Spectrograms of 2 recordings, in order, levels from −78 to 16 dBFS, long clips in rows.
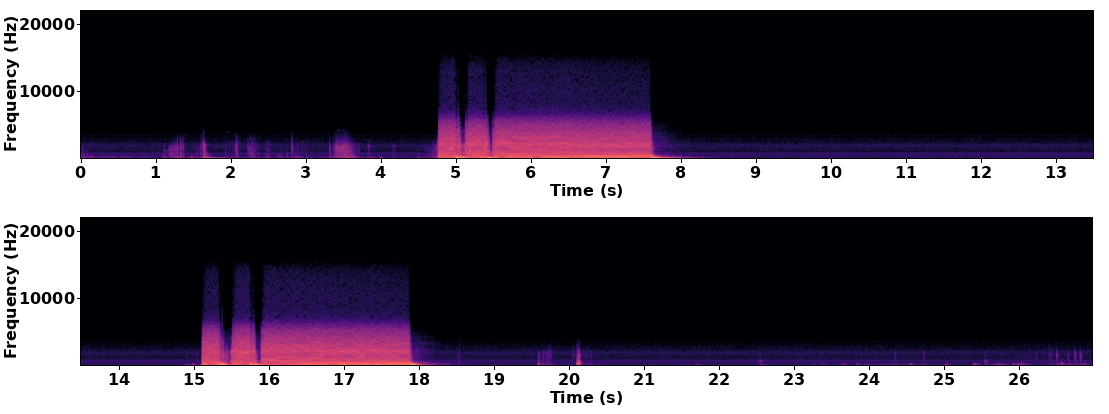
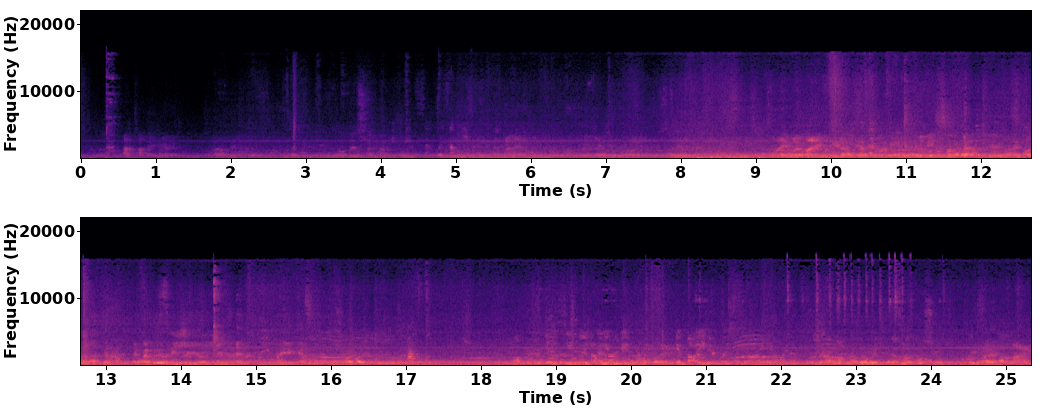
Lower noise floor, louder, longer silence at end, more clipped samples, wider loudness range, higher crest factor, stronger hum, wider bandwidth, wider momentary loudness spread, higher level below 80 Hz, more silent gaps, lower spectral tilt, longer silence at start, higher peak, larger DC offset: first, -56 dBFS vs -41 dBFS; first, -13 LUFS vs -20 LUFS; first, 6.8 s vs 0 s; neither; second, 9 LU vs 15 LU; about the same, 18 dB vs 18 dB; neither; second, 11 kHz vs 16 kHz; first, 22 LU vs 18 LU; second, -38 dBFS vs -32 dBFS; neither; about the same, -6.5 dB/octave vs -5.5 dB/octave; first, 1.65 s vs 0 s; about the same, 0 dBFS vs -2 dBFS; neither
